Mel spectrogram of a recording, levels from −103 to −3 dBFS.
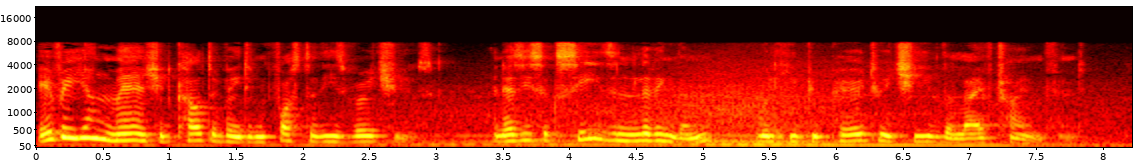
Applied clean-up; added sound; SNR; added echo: none; Bus; 15 dB; none.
